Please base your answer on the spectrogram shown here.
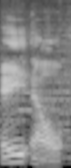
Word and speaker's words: Alraune: And I know the first time I told you this, I ought to spell it because it's hard to figure out my pronunciation. Alraune.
